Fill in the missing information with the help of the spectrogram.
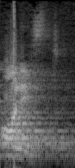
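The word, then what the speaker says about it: honest: দেখো একটা ভাওয়েল আছে ও, এই ও থেকে উচ্চারণ আমার শুরু হচ্ছে আও, তাহলে এন আওয়ার বল। তারপর দেখো অনেস্ট, এন অনেস্ট।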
